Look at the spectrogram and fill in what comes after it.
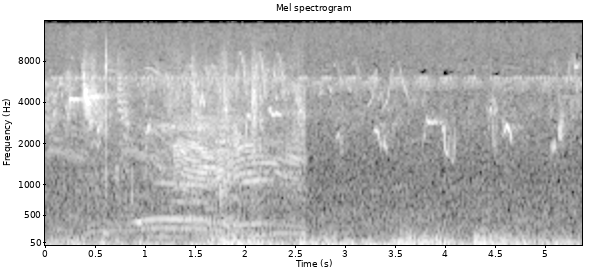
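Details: Red deer bellow in the rut at Chambord, France, September 2021: a brief falling, moaning roar of about two seconds, followed by scattered bird chirps over low rumbling background noise.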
